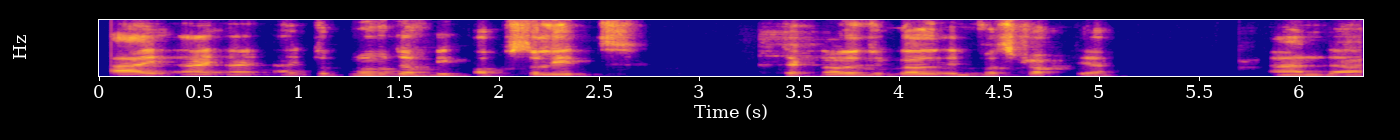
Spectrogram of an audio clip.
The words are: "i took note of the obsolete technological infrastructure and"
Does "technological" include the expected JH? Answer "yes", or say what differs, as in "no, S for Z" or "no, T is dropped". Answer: yes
